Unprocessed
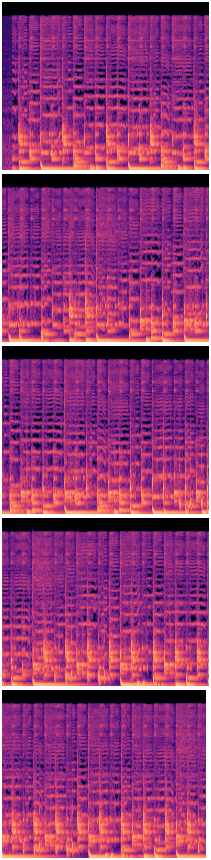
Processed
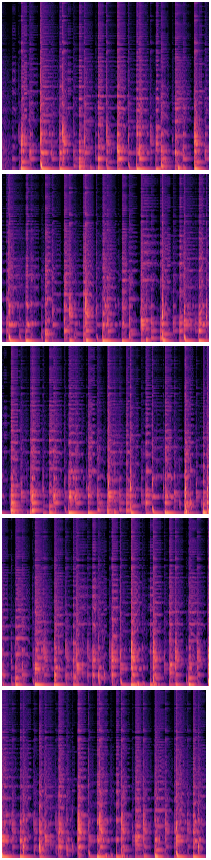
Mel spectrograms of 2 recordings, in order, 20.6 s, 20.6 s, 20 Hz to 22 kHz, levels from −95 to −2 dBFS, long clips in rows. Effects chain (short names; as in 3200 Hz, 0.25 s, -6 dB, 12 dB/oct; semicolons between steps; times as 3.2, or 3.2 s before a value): comb 6.8 ms, depth 36%; careless resampling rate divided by 6×, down none, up hold; dB-ramp tremolo decaying 2.6 Hz, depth 30 dB; gain -3.5 dB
